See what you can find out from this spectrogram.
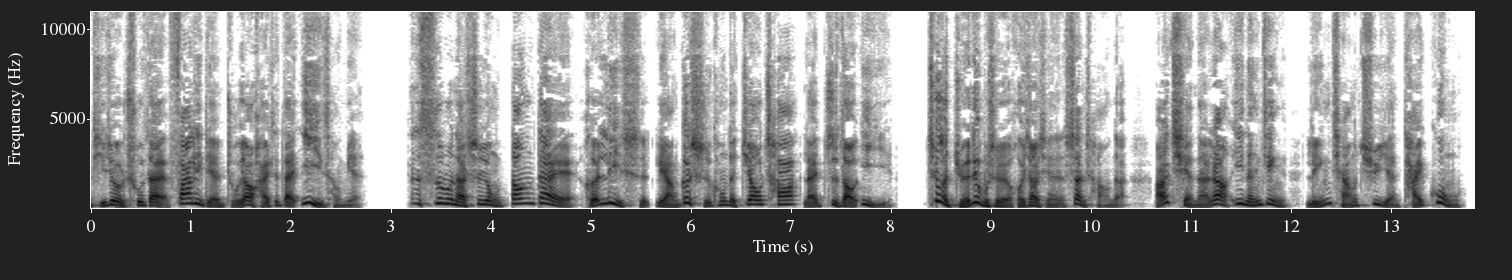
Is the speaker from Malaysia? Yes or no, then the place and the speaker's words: no; China; 听说我们是大陆来的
